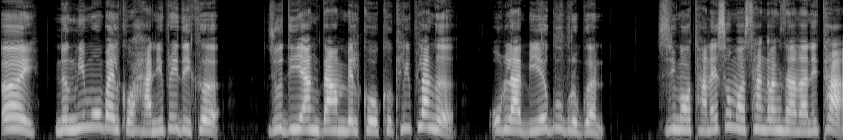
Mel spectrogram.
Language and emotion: Bodo, angry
